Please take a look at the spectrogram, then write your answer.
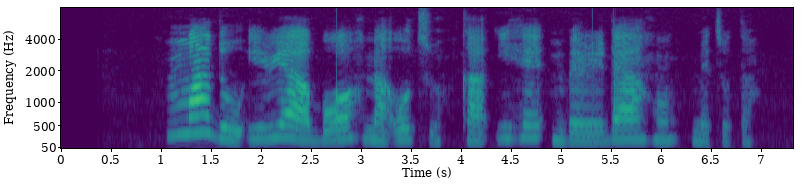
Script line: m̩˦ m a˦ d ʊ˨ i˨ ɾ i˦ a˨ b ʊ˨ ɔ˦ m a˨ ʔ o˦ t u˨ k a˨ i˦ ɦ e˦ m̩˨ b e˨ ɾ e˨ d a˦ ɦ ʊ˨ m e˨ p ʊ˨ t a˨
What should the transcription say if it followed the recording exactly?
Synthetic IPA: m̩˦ m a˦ d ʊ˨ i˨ ɾ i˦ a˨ b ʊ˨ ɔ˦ n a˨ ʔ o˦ t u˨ k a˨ i˦ ɦ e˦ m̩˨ b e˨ ɾ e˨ d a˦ ɦ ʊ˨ m e˨ t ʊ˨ t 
